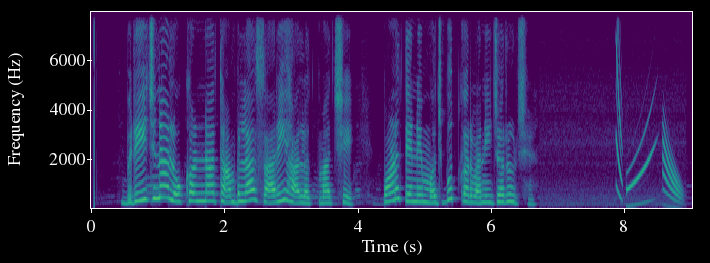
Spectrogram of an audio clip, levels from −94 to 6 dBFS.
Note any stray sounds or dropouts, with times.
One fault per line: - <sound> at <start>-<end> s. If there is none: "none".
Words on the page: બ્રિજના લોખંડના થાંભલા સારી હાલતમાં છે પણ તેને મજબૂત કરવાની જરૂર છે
- chirp at 7.9-8.9 s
